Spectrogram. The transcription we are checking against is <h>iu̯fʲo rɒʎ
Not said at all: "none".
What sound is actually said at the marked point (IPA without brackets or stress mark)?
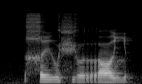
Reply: χ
